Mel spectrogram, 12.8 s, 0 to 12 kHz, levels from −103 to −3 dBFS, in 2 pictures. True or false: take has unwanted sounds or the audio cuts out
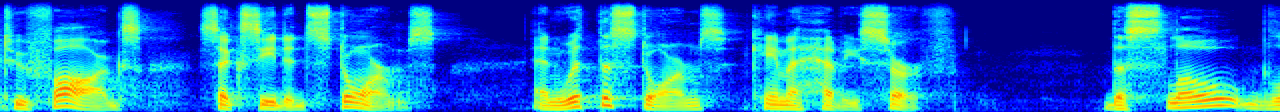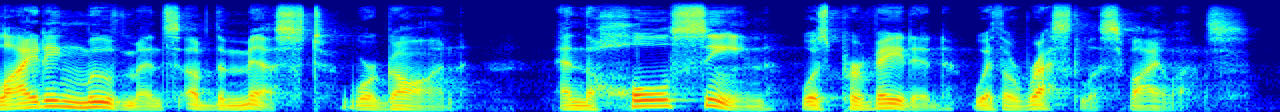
false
